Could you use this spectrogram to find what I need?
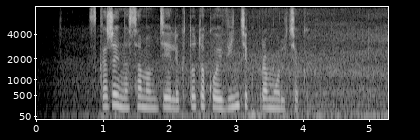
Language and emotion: Russian, neutral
